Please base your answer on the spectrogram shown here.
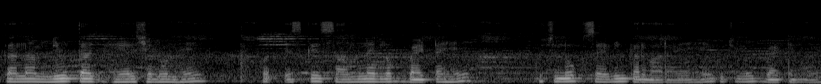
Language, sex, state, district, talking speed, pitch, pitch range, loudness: Hindi, male, Bihar, Sitamarhi, 160 wpm, 125 Hz, 115-135 Hz, -36 LUFS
